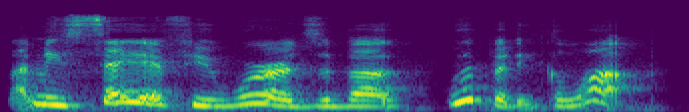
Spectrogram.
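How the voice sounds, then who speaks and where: A croaky, wheezy little old forest creature, as a woman reading a storybook puts him on, fussy and indignant. He scolds in a raised, pinched voice that climbs well above a plain speaking voice. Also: on the high side, expressive, normal speed, slight background noise, voice pushed up. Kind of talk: reading a picture book aloud.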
